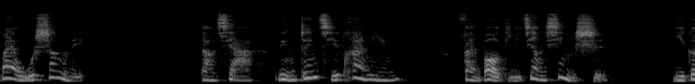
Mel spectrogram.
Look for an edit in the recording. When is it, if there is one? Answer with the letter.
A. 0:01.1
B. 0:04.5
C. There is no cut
C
